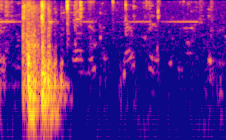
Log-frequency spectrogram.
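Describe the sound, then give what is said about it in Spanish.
A door being opened: a loud double clunk in quick succession, followed by a couple of seconds of faint scattered clicks and small rattles. “Ya abrí la puerta”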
